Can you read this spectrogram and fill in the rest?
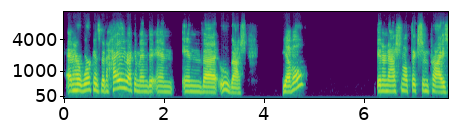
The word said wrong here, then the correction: Yeovil: And how do you pronounce that? – It's Yeovil.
